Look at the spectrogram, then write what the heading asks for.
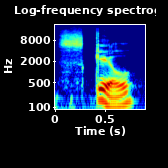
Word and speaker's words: skill: you're pronouncing the word skill skill the word skill the K is not aspirated so you go skill skill skill skill skill but the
